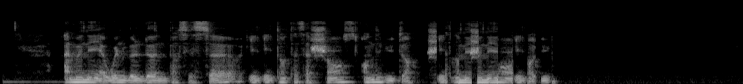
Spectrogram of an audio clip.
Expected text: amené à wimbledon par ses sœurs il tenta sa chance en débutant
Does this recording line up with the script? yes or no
no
